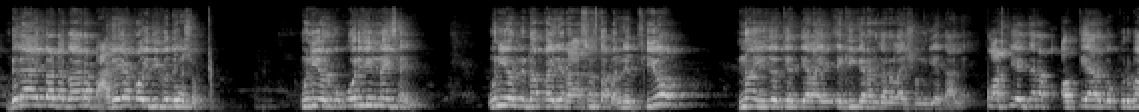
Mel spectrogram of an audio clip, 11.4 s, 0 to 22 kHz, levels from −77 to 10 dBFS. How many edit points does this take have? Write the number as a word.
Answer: one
